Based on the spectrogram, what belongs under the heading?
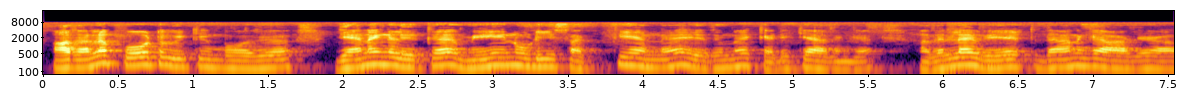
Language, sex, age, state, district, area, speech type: Tamil, male, 60+, Tamil Nadu, Coimbatore, urban, spontaneous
